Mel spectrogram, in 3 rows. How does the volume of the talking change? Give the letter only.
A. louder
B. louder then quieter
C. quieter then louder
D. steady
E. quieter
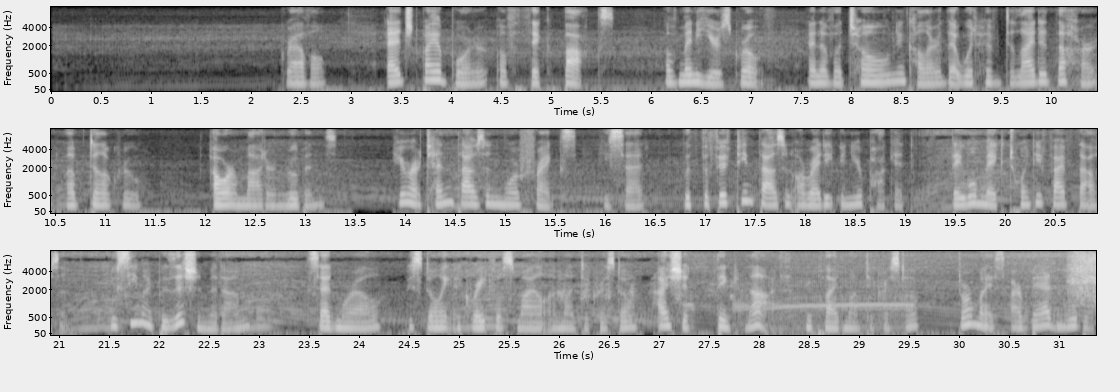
D.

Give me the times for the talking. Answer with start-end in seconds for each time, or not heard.
2.3-31.3.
